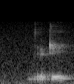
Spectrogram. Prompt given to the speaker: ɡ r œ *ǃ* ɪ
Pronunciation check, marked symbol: incorrect: ʈ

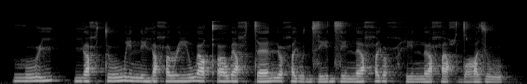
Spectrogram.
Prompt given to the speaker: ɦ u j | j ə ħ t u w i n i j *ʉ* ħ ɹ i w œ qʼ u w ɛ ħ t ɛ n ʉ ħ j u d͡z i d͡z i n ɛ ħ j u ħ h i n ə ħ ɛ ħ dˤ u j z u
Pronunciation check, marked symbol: incorrect: ə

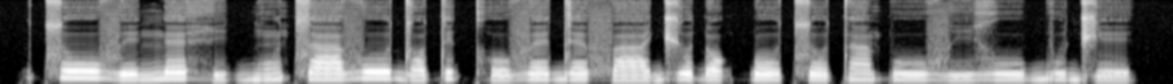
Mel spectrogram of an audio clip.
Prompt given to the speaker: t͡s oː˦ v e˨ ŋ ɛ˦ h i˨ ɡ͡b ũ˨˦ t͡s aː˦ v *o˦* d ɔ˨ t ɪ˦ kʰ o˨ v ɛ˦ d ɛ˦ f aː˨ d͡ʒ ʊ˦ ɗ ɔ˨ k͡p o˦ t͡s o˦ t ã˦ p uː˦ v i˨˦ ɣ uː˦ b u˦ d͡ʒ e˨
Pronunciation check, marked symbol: incorrect: oː˦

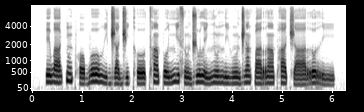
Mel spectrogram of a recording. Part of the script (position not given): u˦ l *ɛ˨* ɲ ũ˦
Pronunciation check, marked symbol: incorrect: ɪ˨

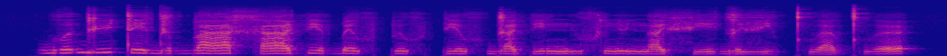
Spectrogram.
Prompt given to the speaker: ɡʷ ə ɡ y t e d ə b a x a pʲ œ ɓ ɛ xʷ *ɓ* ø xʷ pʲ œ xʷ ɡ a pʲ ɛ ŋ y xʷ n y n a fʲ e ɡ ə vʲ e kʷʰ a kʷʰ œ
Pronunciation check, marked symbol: incorrect: p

